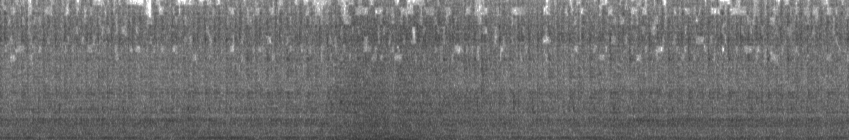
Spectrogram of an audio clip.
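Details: Suzuki Katana (Jimny) engine restarted after timing belt and tensioner replacement and valve clearance adjustment, oil level checked mid-range; steady, even idle hum with a brief swell midway, no knocks or misses: normal idle.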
